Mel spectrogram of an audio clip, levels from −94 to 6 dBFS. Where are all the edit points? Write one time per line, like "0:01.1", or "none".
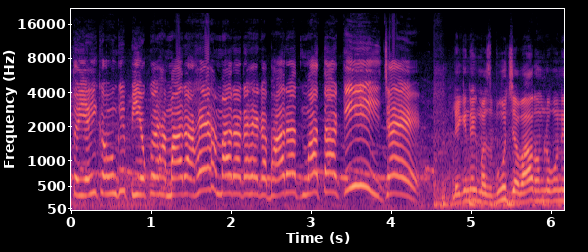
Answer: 0:04.6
